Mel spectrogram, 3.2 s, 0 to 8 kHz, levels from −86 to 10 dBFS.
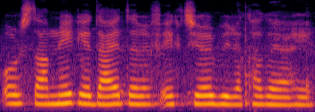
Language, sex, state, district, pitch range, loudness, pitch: Hindi, female, Arunachal Pradesh, Papum Pare, 215-230 Hz, -13 LUFS, 220 Hz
